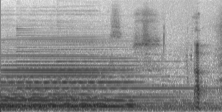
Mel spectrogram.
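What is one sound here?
A small folk band plays a final chord on guitars and strings.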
